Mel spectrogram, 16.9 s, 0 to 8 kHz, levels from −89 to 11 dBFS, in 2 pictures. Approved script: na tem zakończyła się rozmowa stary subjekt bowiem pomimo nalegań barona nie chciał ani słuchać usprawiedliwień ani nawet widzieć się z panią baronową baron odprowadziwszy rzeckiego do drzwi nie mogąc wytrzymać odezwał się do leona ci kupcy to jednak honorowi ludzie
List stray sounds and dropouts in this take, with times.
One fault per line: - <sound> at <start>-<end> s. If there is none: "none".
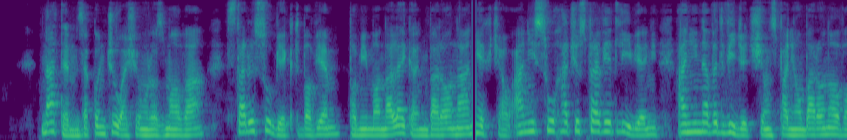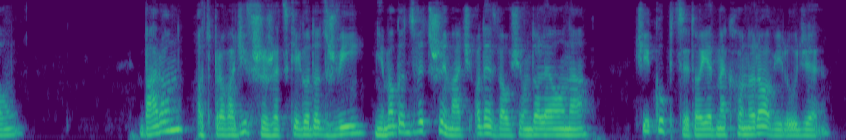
- dropout at 4.7-4.8 s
